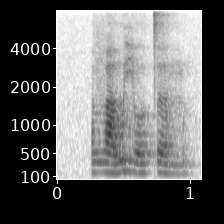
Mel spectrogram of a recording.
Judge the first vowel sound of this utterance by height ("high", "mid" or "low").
low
